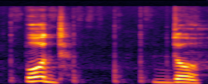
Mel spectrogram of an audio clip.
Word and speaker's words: পদ্য: আগে ভাঙ্গায় দেখাই তোমাকে পদ্য এর বানানটার উচ্চারণ হচ্ছে এমন যে পদ দ্য পদ্য ঠিক আছে না এই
